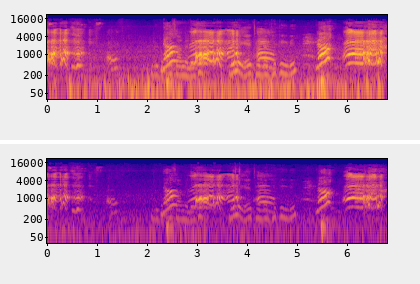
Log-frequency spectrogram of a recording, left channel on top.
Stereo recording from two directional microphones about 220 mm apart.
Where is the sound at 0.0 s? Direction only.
10° left (ahead or behind).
